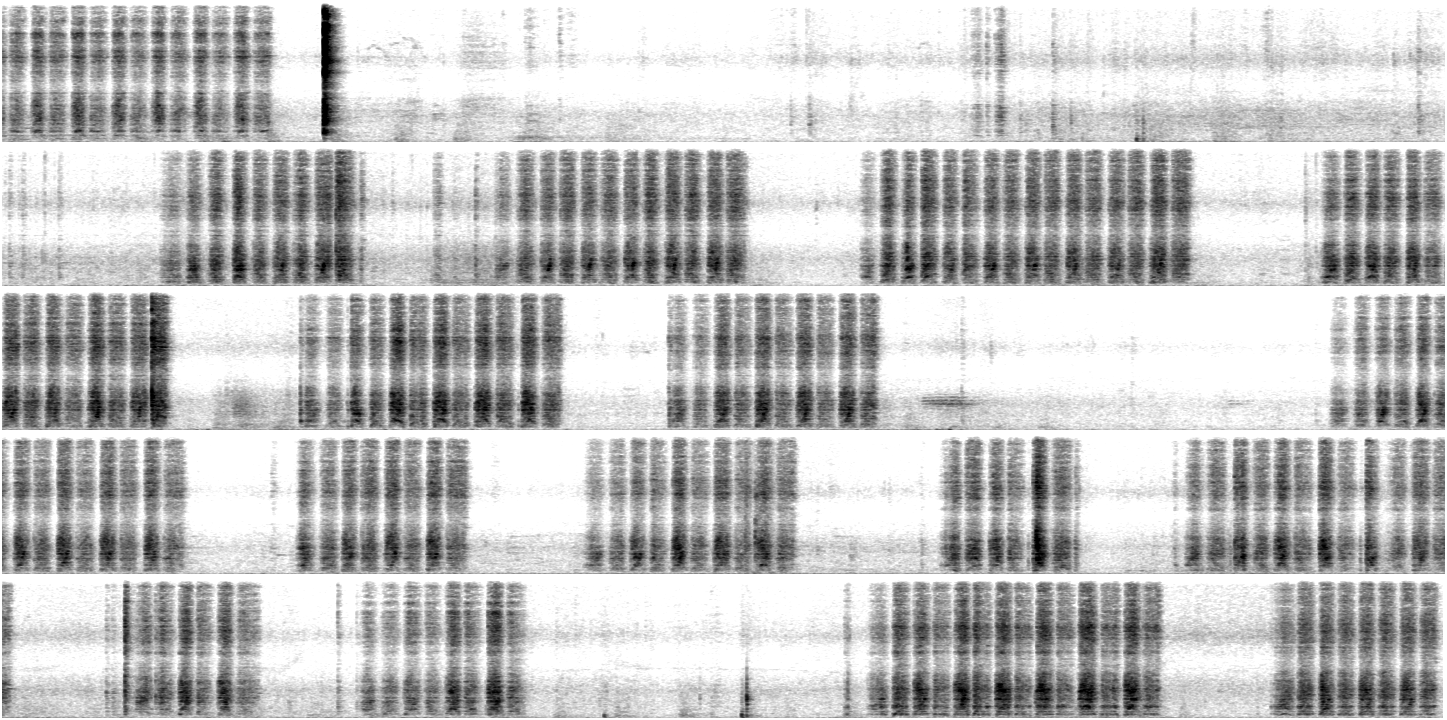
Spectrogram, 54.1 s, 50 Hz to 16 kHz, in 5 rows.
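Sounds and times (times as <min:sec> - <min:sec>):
hand tool scraping wood: 0:00.0 - 0:04.1, 0:12.0 - 0:16.5, 0:17.3 - 0:19.8, 0:20.7 - 0:25.9, 0:26.6 - 0:28.7, 0:31.6 - 0:33.9, 0:34.7 - 0:36.0, 0:36.8 - 0:38.5, 0:39.5 - 0:40.6, 0:41.2 - 0:43.4, 0:44.1 - 0:48.6, 0:49.6 - 0:52.1, 0:52.8 - 0:54.0.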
